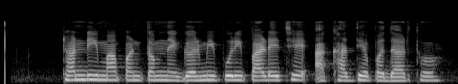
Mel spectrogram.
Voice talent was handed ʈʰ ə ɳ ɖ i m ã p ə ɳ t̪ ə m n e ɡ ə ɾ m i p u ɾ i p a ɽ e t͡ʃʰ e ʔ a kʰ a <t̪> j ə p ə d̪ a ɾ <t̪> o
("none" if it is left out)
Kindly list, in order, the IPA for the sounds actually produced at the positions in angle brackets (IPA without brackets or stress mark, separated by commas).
d̪, t̪ʰ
